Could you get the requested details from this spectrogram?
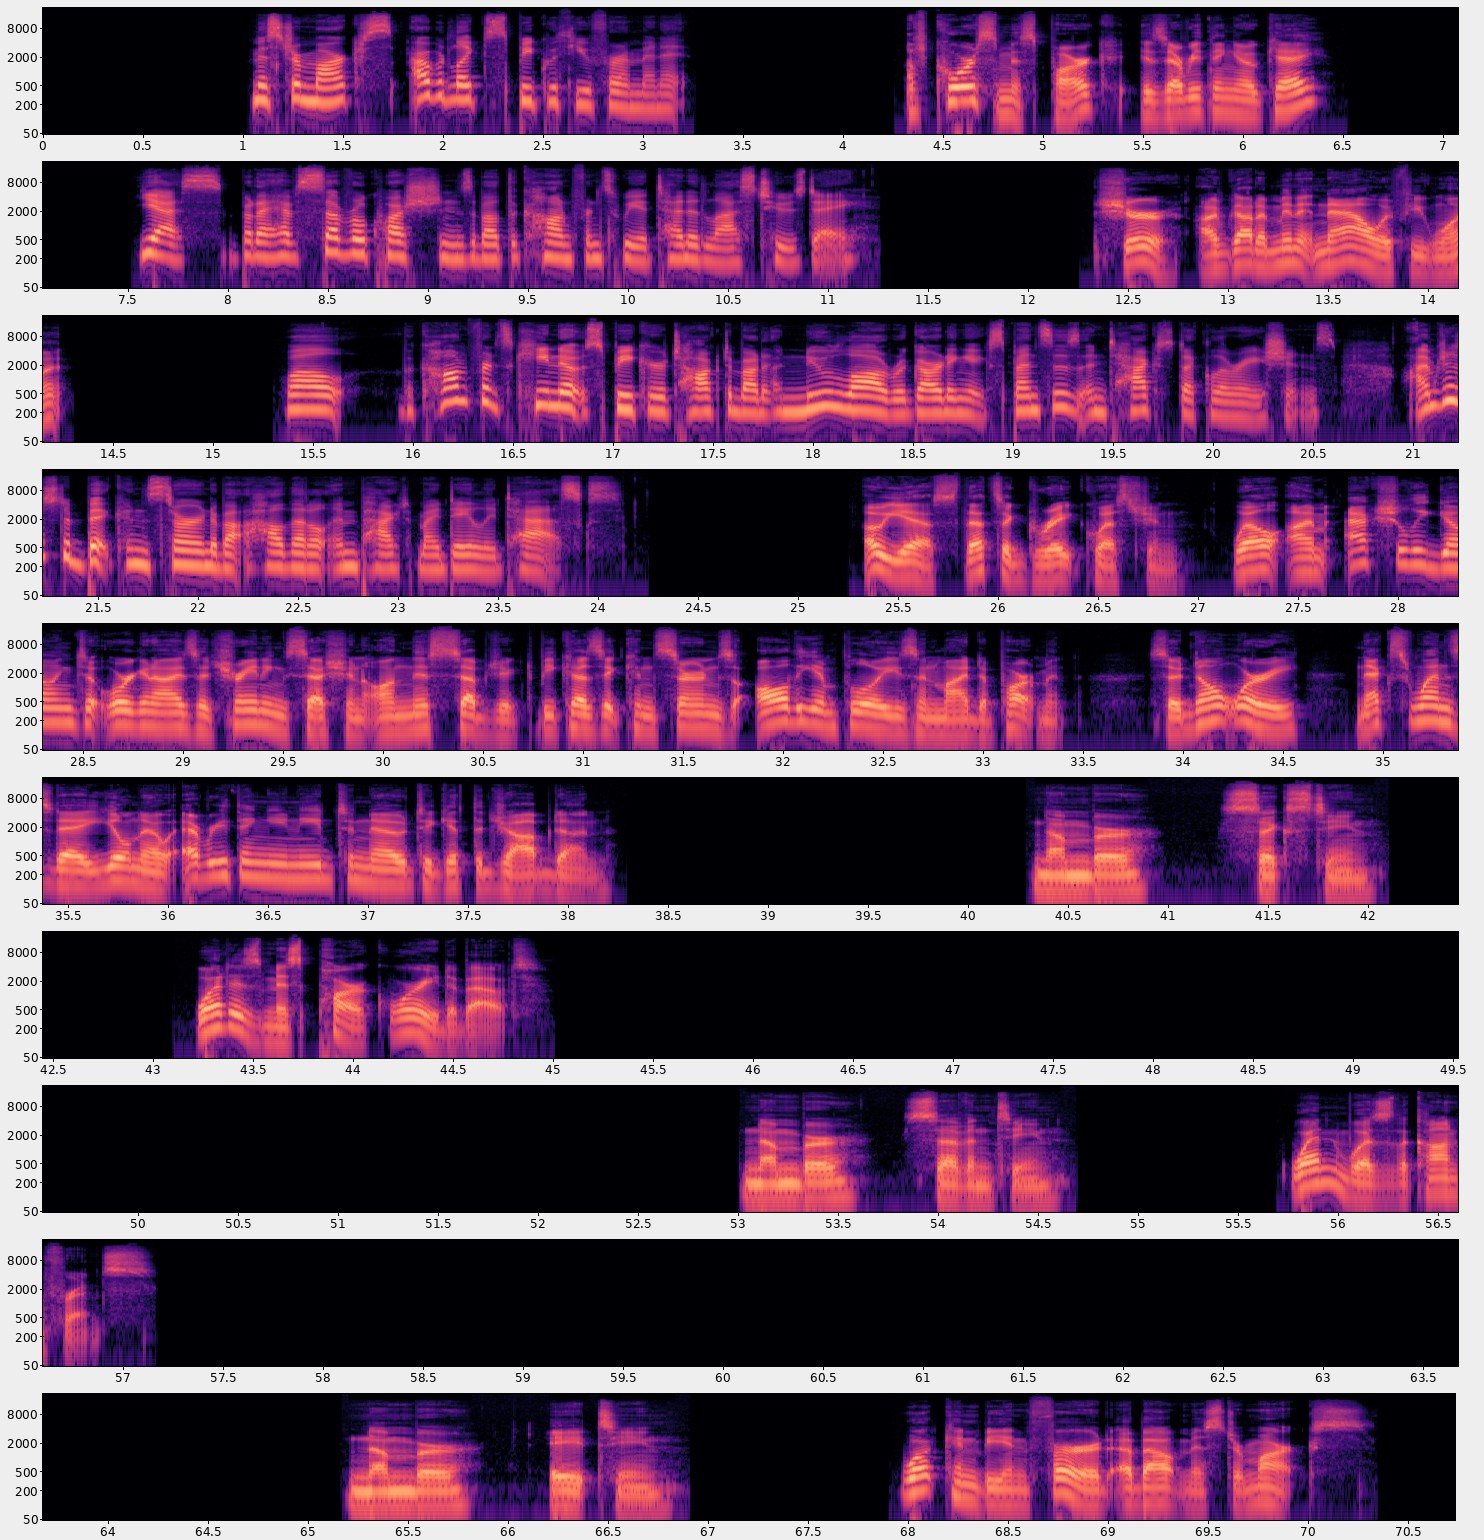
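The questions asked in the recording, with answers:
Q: What is Miss Park worried about?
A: How a new law on expenses and tax declarations will affect her daily tasks

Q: When was the conference?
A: Last Tuesday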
